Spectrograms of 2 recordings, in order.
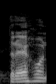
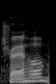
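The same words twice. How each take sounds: First: The R is rolled, Spanish style. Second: The R is a plain English R. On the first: The speaker calls it right. "Please say Trejo, You have to pronounce that R" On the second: The speaker calls it wrong. "not Trejo"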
